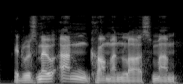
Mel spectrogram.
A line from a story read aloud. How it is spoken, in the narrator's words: returned Ralph coolly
